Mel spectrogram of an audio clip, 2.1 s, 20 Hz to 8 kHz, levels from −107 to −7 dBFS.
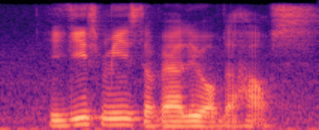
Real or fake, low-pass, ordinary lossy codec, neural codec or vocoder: real; 7.2 kHz; none; none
